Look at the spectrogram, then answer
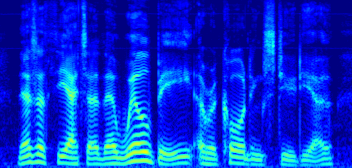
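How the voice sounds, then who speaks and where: Very clean and with a silent background, this recording features a man at a medium pitch. He speaks at a fairly slow pace in a bright, sharp tone. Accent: English. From England. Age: 70s. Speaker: theater director and founder. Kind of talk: interview.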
